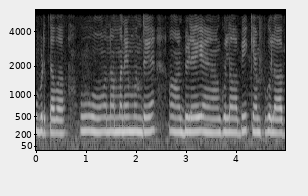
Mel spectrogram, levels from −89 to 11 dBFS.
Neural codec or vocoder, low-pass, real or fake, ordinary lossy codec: none; 5.4 kHz; real; none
